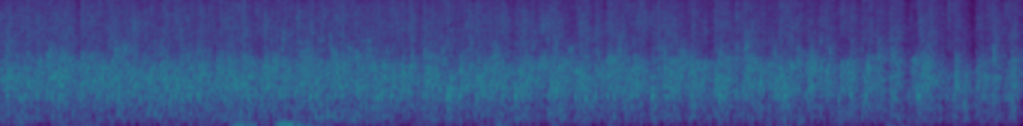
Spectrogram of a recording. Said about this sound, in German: Sie sind in der Familie gerade vor ein paar Tagen mit einem neuen äh, Subjekt äh, ja, beschenkt worden, sind gerade Vater geworden und da kriegen Sie einen extra Applaus für. Danke sehr.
